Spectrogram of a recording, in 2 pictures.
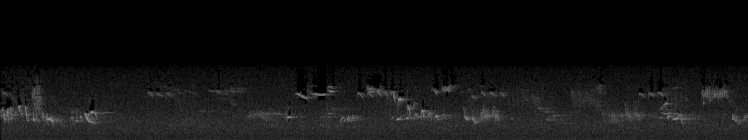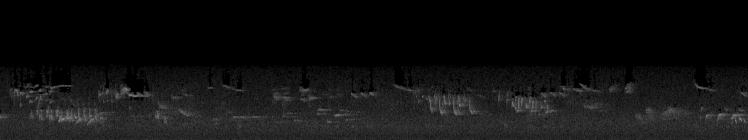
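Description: Several songbirds chirping and singing, with many short high calls and some rapid trills coming in bursts, over a steady outdoor hiss.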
